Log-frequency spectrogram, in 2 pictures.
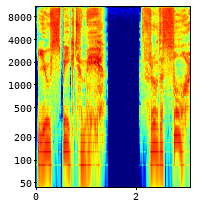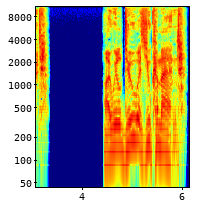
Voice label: Male Human In Game Victory Post Explosion

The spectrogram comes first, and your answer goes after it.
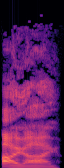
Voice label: Female Human greetings

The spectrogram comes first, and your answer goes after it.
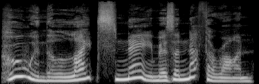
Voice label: Female Human; Cariel; Kurtrus

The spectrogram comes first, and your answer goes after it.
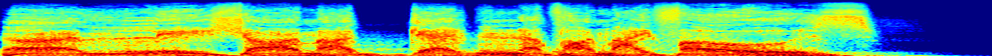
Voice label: Male Elemental Bark

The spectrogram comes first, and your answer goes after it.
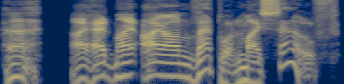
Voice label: Male Human Recruit Large Minion

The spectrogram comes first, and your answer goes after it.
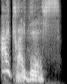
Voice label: Male Kobold

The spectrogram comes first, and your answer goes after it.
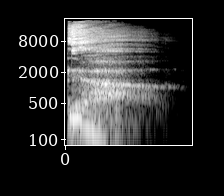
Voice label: Male Human Death

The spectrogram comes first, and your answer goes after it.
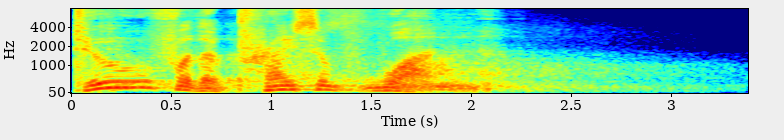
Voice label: Male Ethereal Emote; Power of Creation

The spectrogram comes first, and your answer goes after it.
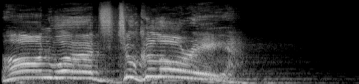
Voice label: Female Dragon; Onyxia

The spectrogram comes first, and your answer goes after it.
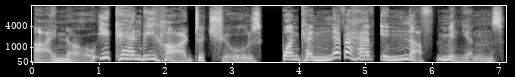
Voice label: Male Human Idle

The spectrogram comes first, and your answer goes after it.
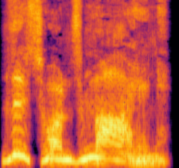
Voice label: Male Quilboar Attack

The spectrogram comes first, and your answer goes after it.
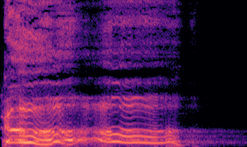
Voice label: Male Death; Eternal One

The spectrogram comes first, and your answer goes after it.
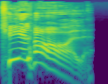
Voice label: Female Troll Attack

